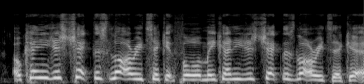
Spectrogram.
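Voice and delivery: high, nagging mock voice of a customer; high pushy stranger pestering at the shop. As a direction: whine it like an annoying shopper. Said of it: "there's these fuckers, you know".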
